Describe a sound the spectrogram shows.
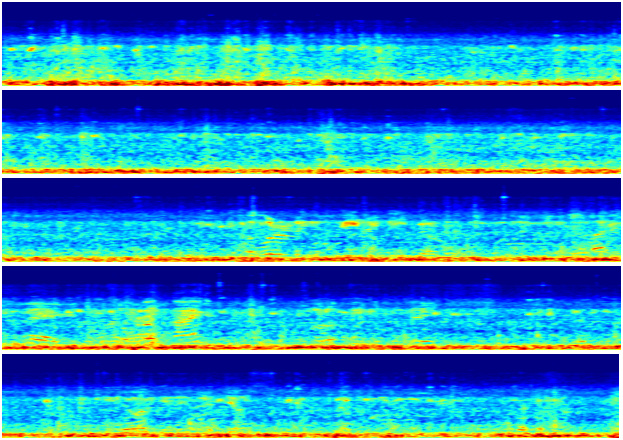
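Traffic rumbles along the road outside.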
